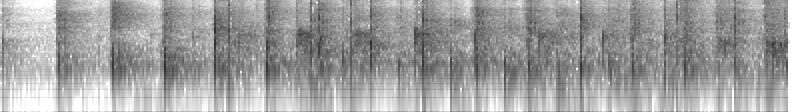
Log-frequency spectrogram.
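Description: A few people clapping in a small room, starting about a quarter second in with single claps, then quickening into uneven, overlapping applause.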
